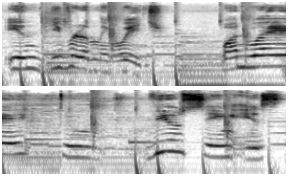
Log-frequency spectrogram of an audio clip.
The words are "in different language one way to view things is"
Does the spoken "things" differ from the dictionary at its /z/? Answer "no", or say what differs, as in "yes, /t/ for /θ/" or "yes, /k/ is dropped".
yes, /z/ is dropped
